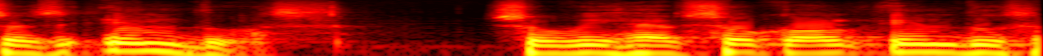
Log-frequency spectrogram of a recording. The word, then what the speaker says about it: Indus: And then when this word is written in Greek, H is written, but it is not pronounced. So it is pronounced as Indus.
